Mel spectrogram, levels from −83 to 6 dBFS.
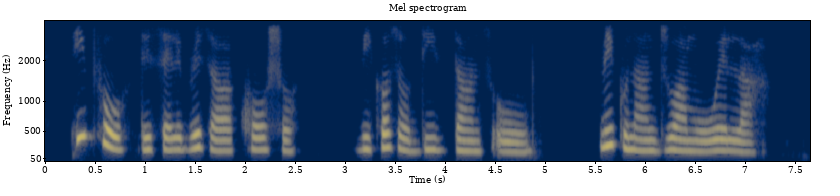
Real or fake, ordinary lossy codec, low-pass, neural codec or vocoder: fake; none; 3.6 kHz; codec, 24 kHz, 0.5 kbps, DualCodec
